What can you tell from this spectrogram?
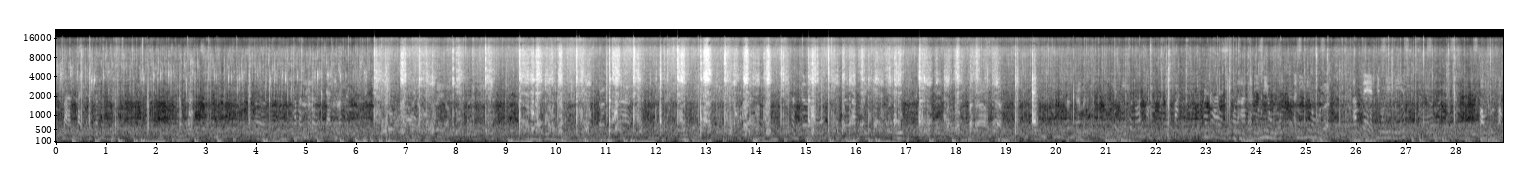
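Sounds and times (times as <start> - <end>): vegetables sizzling in a pan: 0.0 - 28.9
spatula scraping and knocking: 6.1 - 19.7.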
